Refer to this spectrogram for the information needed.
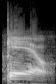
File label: "gaeo", Thai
